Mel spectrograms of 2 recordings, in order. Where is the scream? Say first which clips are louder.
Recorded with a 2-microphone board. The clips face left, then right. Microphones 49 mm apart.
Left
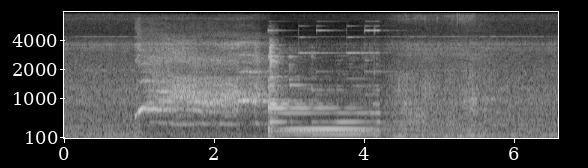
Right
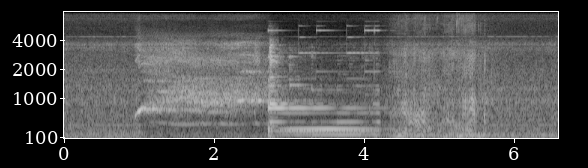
Left 2 dB; 10° right (ahead or behind), 5 m.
